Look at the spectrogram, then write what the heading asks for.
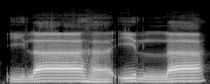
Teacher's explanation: Karena di atas huruf lam ini ada tanda alif kecil nih, atau harokat fathah berdiri, sehingganya huruf la ini kita baca panjang. Nah, mad tabi'i panjang 2 harokat.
